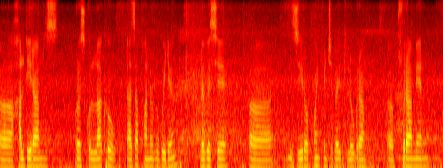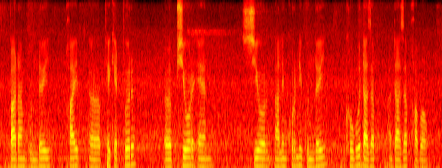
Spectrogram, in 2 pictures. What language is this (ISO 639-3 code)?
brx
